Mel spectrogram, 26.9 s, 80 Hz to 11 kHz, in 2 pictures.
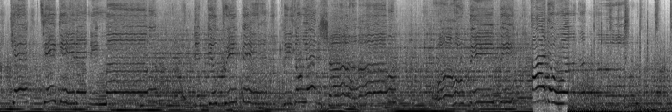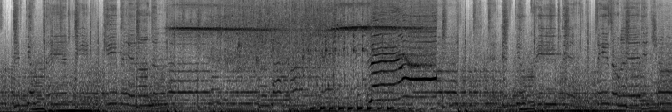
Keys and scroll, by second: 1.3 Down, 1.5 Return, 22.2 Page_Down.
